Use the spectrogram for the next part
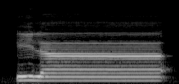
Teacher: لام کے اوپر کھڑا زبر ہے، کھڑا زبر برابر ہوتا ہے الف مدہ کے، لہٰذا کھڑے زبر کی طرح اسے بھی ایک الف کی مقدار کھینچ کر پڑھیں گے. ہا کو نون میں ملانا ہے غنہ کے ساتھ کیونکہ نون پر تشدید ہے.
